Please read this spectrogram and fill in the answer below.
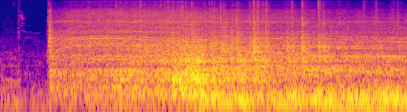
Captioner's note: machine whirring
